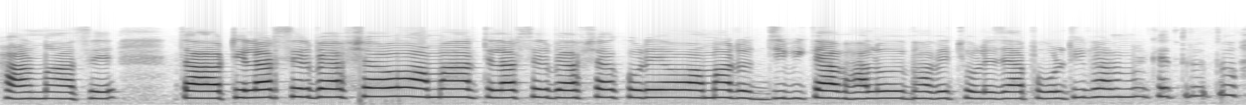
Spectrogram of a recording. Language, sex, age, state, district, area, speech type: Bengali, female, 30-45, West Bengal, Darjeeling, urban, spontaneous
